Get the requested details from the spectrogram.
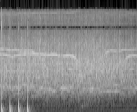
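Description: An audience breaks into a round of applause: a few sharp, separate claps at first, then a steady wash of clapping, with a thin high whistle sliding through it.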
